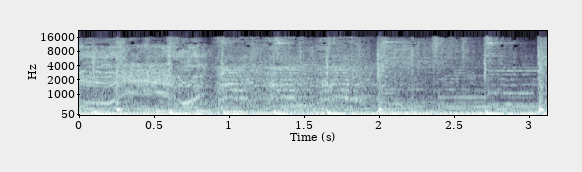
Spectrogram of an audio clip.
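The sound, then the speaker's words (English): An audience yells together loudly and continuously at the devil, a dense wall of many voices over a pounding rhythmic beat and music, filling the whole few seconds. “Yell it loud unto the devil.”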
